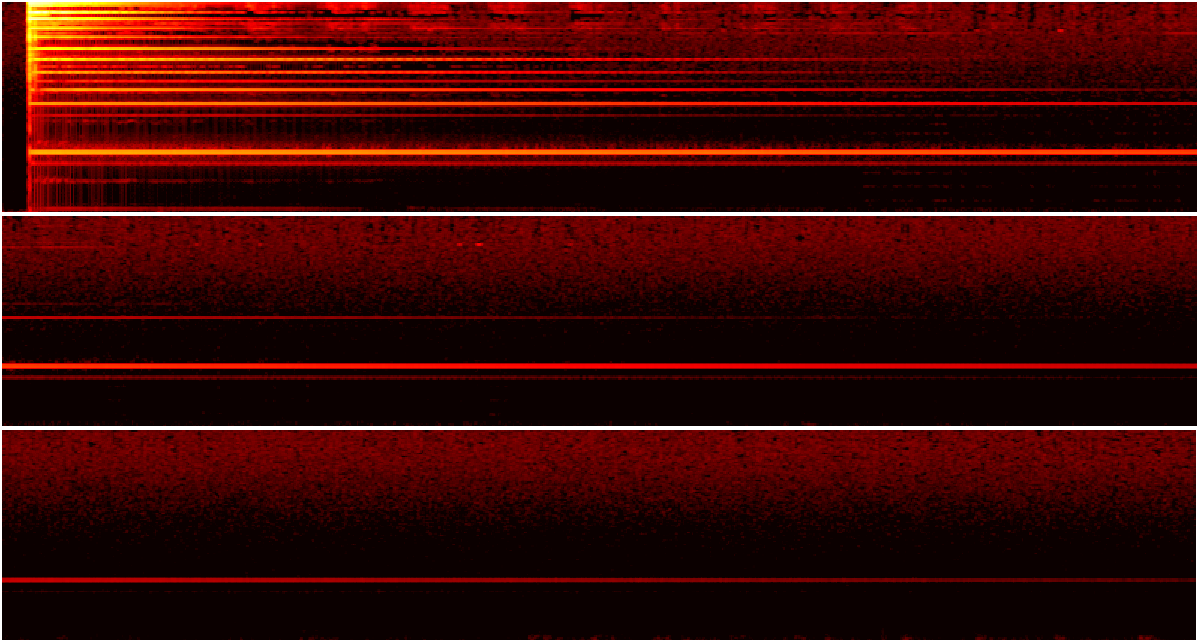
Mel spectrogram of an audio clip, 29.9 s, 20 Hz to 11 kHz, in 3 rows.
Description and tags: Punch to music triangle.
Recorder: Tascam DR-40.
Internal recorder mics.
Date: 2014-10-26.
